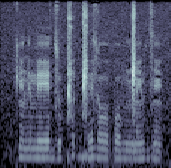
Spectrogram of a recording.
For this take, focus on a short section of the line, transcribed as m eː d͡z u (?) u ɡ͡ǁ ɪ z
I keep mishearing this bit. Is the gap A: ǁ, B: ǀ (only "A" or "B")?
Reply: A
